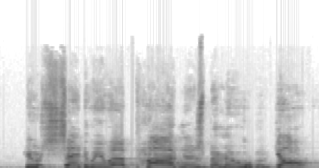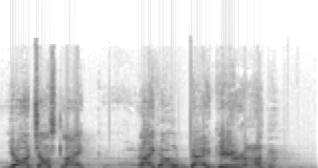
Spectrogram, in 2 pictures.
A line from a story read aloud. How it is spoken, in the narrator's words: he cried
